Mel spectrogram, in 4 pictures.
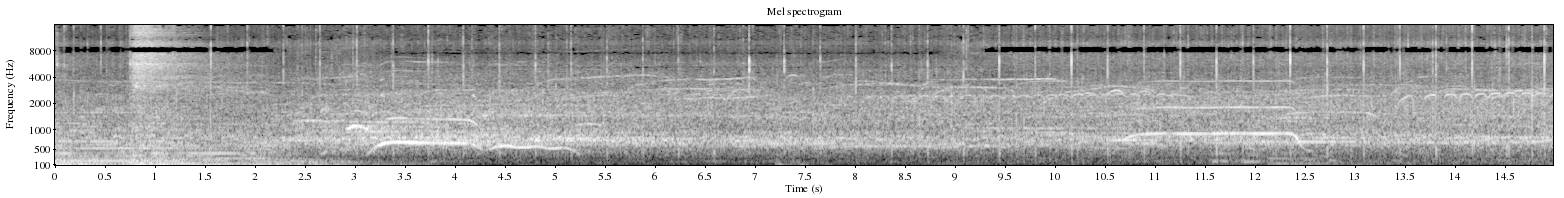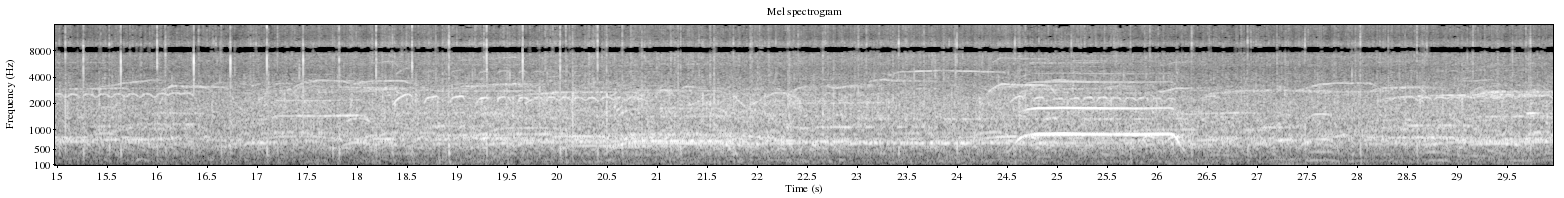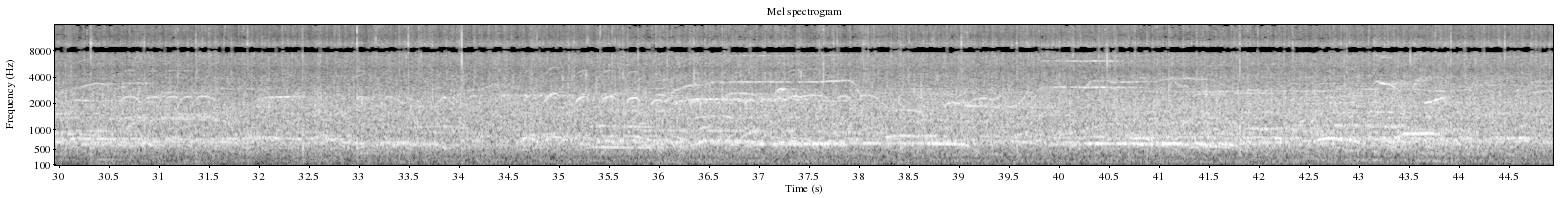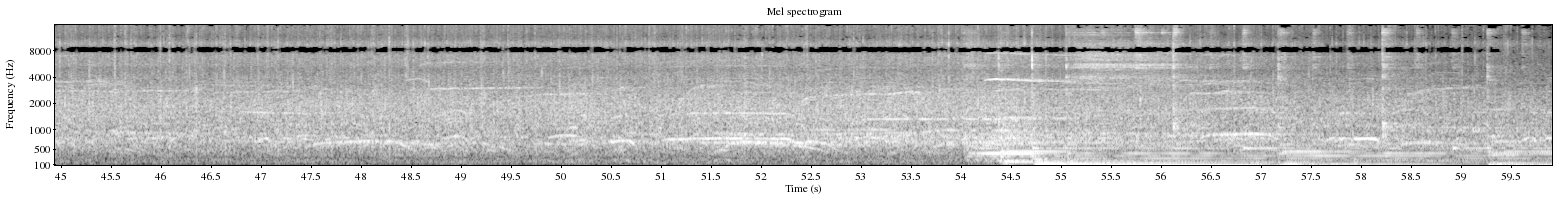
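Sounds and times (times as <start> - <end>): audience applauding and cheering: 0.0 - 59.9
shouts and whoops: 2.0 - 59.9.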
